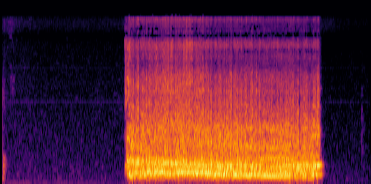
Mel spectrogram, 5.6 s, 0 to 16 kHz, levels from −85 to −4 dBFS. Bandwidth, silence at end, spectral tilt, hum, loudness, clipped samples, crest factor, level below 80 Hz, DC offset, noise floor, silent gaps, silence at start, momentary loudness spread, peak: 11.5 kHz; 0.75 s; -6.5 dB/octave; none; -12 LUFS; under 0.1%; 14 dB; -52 dBFS; under 0.1%; -63 dBFS; none; 0.05 s; 5 LU; 0 dBFS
